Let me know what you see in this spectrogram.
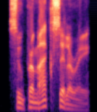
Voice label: "supramaxillary", British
